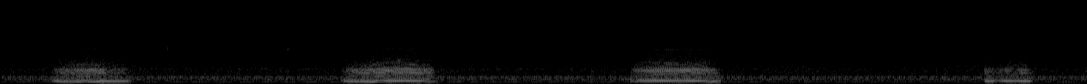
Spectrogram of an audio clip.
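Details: Regular low, throaty snores about every three seconds, roughly 20 a minute, with quiet pauses between them; snoring.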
